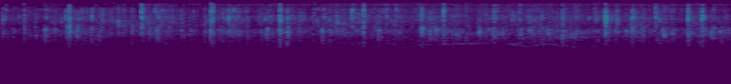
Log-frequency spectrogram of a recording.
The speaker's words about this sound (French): On peut applaudir celui qui apporte le, pied aussi.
